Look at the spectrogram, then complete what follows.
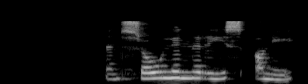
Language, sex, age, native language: Icelandic, female, 10, Icelandic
